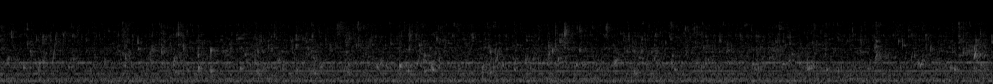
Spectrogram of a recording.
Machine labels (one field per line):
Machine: pump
